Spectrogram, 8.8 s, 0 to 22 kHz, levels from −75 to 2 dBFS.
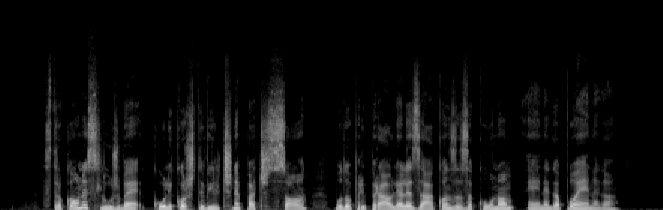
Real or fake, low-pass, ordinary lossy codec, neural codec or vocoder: real; 19.8 kHz; none; none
